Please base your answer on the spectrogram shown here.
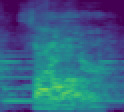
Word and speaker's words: Feighner: Feighner.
